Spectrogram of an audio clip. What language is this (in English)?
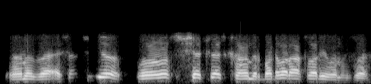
Kashmiri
